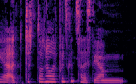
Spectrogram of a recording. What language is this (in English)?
Welsh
